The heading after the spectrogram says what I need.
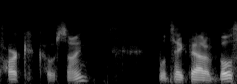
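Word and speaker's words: arccos: to the ne1 or a RC cos that's pronounced Arc cosine we'll take that of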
